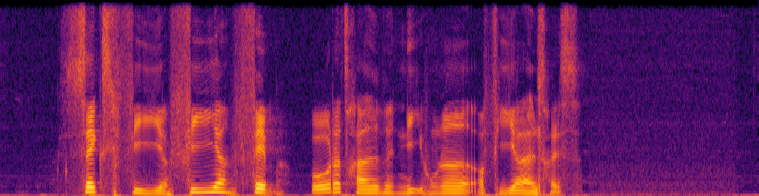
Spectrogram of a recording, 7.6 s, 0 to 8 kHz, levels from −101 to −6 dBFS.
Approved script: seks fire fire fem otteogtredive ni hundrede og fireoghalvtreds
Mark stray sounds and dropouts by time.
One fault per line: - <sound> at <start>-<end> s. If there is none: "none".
none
